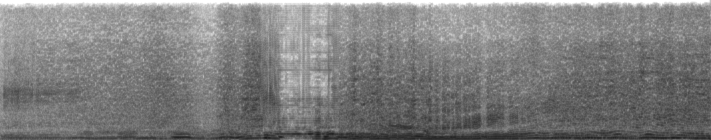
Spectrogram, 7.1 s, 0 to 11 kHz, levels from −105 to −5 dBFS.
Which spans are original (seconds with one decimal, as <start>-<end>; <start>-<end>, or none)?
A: 0.0-2.6; 3.4-7.1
